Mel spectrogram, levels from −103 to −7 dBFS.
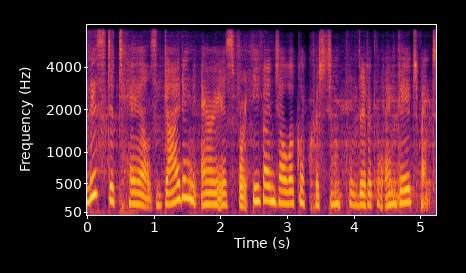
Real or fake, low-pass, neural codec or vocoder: fake; 7.2 kHz; codec, 24 kHz, 1 kbps, SNAC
